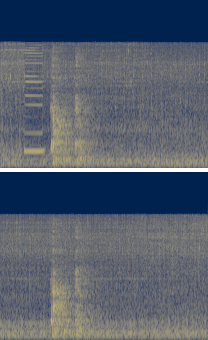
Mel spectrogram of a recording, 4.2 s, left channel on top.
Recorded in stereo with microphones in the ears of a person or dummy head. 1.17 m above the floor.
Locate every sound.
1.0 s a cough: 30° left (ahead or behind), 5.5 m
